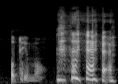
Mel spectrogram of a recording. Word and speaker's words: Último: Último.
